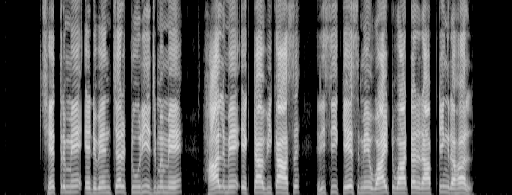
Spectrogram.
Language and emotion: Maithili, neutral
